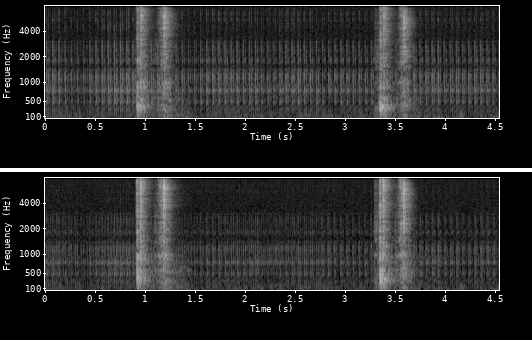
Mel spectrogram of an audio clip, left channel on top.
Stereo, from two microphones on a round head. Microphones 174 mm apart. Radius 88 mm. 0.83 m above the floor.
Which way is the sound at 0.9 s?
40° right (ahead or behind).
